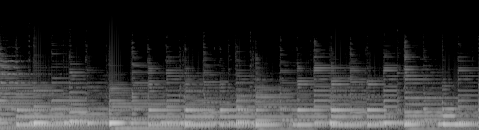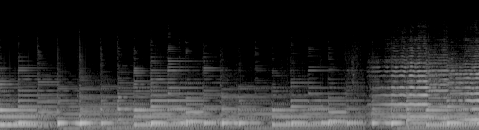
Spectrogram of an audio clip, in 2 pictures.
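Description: Acoustic guitar playing a slow plucked solo passage of a Chinese melody, with the violin coming back in with a sustained bowed line near the end.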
